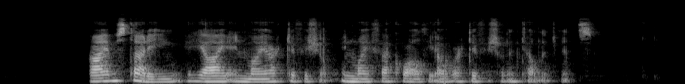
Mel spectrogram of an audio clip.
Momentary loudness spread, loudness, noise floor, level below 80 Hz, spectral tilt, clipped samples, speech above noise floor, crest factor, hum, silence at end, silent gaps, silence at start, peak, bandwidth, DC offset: 12 LU; -24 LUFS; -85 dBFS; -62 dBFS; -5 dB/octave; under 0.1%; 61 dB; 22 dB; none; 0.95 s; none; 0.9 s; -2 dBFS; 9.2 kHz; under 0.1%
